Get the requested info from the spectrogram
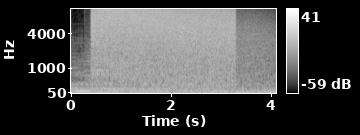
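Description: Electronic noise in a computer music composition: a loud, dense burst of hiss comes in about half a second in and cuts off suddenly near the end, over a low rumbling drone.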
